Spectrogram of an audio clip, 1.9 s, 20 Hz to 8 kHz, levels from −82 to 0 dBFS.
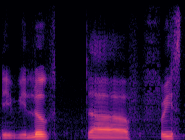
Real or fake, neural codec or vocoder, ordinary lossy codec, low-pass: fake; codec, 16 kHz, 0.9 kbps, LongCat-Audio-Codec; none; none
